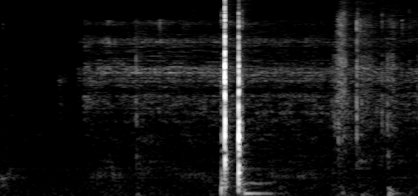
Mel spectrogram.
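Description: Two quick computer mouse clicks in close succession near the middle, over a faint steady high-pitched whine and hiss.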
